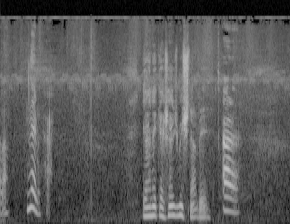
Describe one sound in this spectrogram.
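An elderly man speaks slowly and weakly, close by.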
